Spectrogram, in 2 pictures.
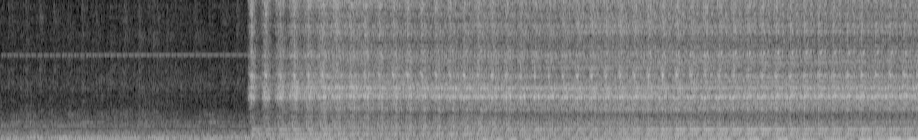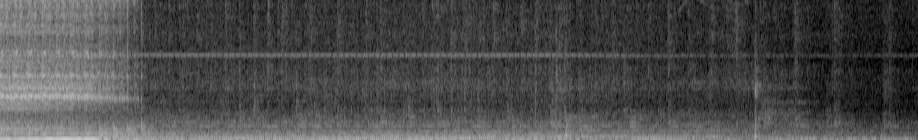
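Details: Wood lathe scraper cut with only part of the edge engaged: spinning hum, then about four seconds of even cutting hiss with no chatter. A clean, normal cut.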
